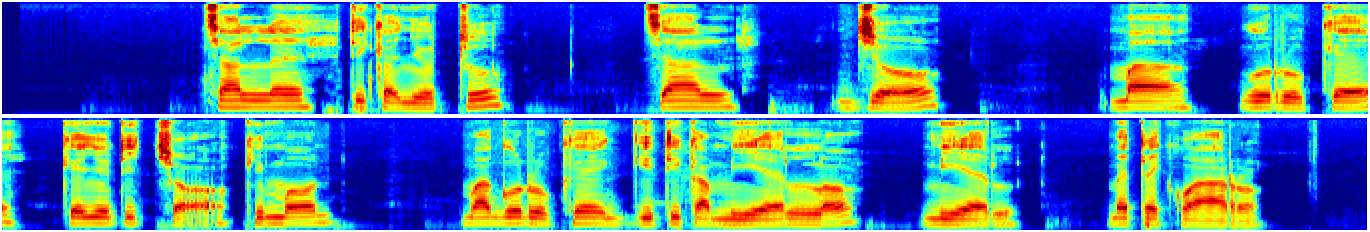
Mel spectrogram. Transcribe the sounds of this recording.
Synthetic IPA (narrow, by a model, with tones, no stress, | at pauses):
t͡ʃa˦lːɛ˦ti˦ka˨ɲu˨tu˦ | t͡ʃa˦l | d͡ʒɔ˨ | ma˦ | ɡu˦ɾu˨ke˦ | ke˦ɲo˦ti˦t͡ʃɔ̰˨kɪ˦mɔ˦n | ma˦ɡu˦ɾu˨kʰe˦ɡɪ˨ti˦ka˨mɪɛ˨lːɔ˦ | mɪɛ˨l | mɛ˦tɛ˦kwa˨ɾɔ̰˨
